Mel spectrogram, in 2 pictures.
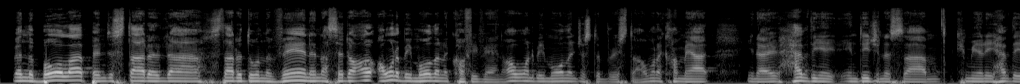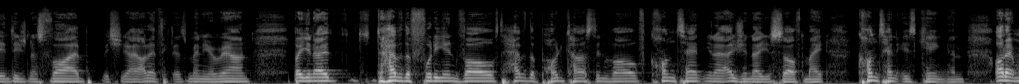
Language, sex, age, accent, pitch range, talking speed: English, male, 20-39, Australian, 130-155 Hz, 250 wpm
